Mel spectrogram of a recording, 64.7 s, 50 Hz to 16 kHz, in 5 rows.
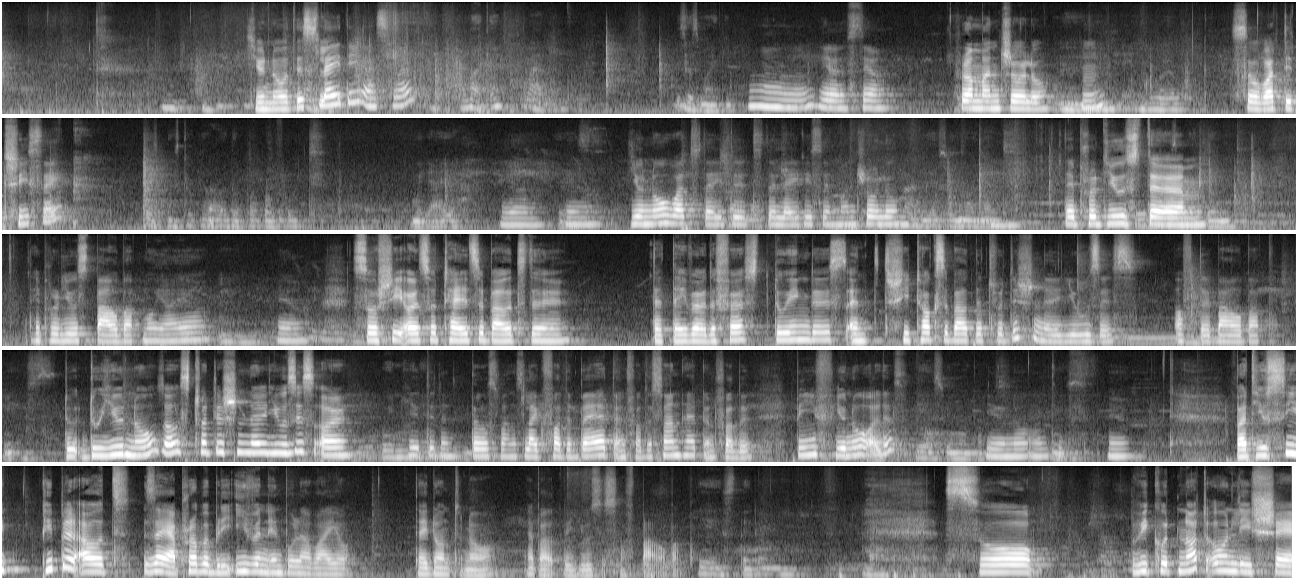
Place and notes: {"title": "Sikalenge Social Centre, Binga, Zimbabwe - who will be listening to us...?", "date": "2016-06-14 11:00:00", "description": "…i’m introducing the documentation project to the women of Sikalenge Women’s Forum… in each of our meetings with one Zubo’s six Women’s Forums, we were taking time for this introduction so that our project would slowly take root in the communities at large…\nZubo Trust is a women’s organization bringing women together for self-empowerment.", "latitude": "-17.69", "longitude": "27.46", "altitude": "593", "timezone": "GMT+1"}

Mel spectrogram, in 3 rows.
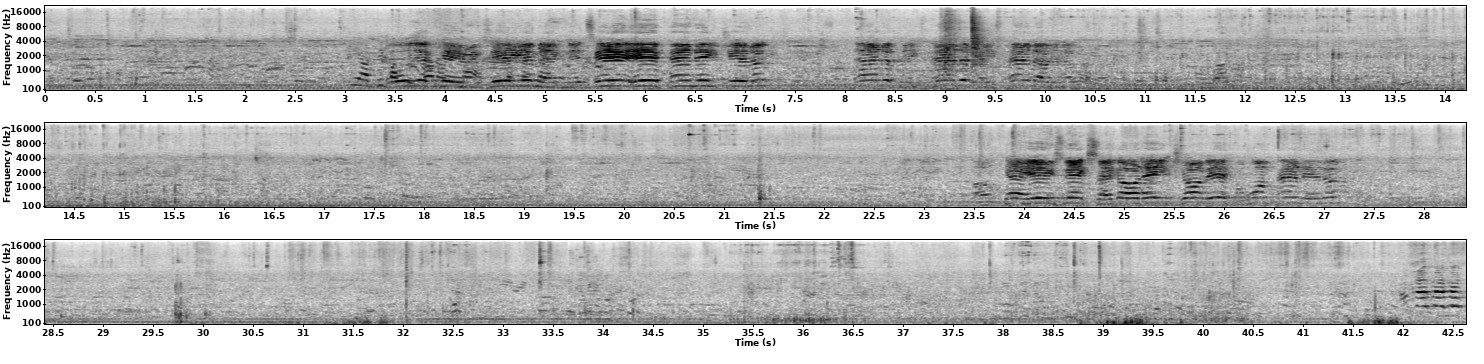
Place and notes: {"title": "London, market Middlesex Street - a pound a piece", "date": "2010-10-03 12:00:00", "description": "London, sunday morning, walking up and down Middlesex Street market", "latitude": "51.52", "longitude": "-0.08", "altitude": "28", "timezone": "Europe/London"}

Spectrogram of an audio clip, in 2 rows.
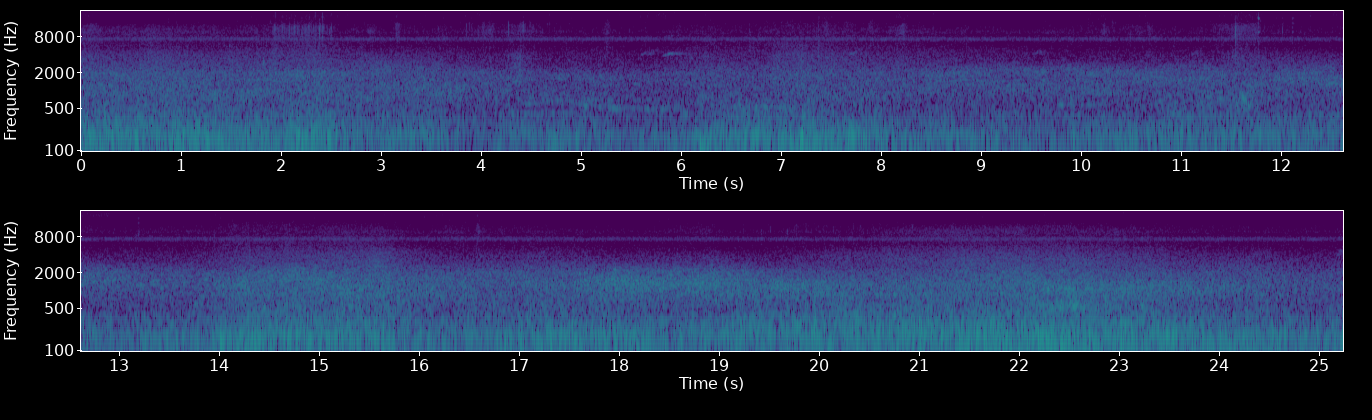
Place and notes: {"title": "Jiayo, Koto island - sound of the waves", "date": "2014-10-30 08:14:00", "description": "In the beach, Sound of the waves", "latitude": "22.05", "longitude": "121.52", "altitude": "10", "timezone": "Asia/Taipei"}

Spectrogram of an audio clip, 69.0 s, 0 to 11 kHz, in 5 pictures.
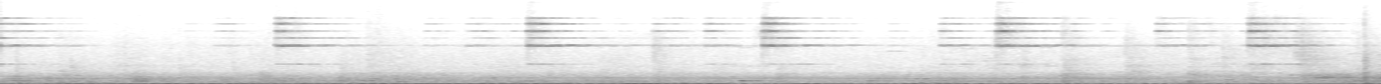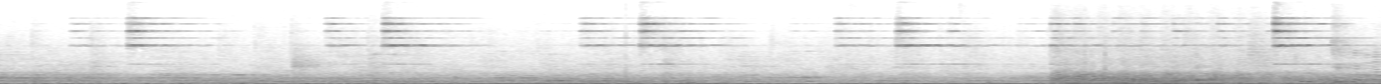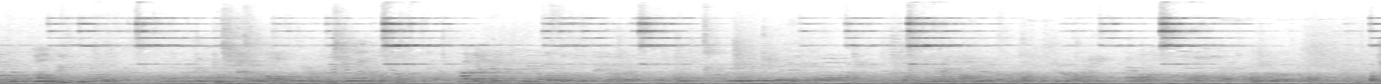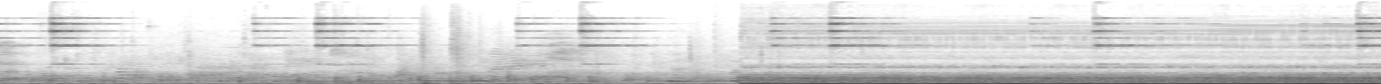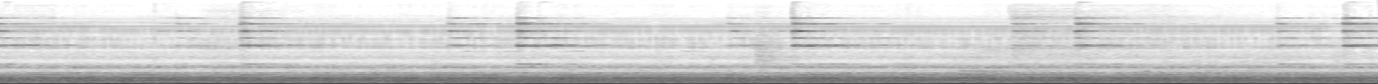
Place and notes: {"date": "2016-12-04 14:00:00", "description": "Hand-rung bell in Hongik Station Underground, Seoul, South Korea", "latitude": "37.56", "longitude": "126.92", "altitude": "25", "timezone": "GMT+1"}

